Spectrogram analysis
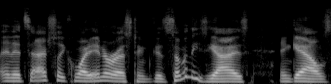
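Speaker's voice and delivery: plain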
